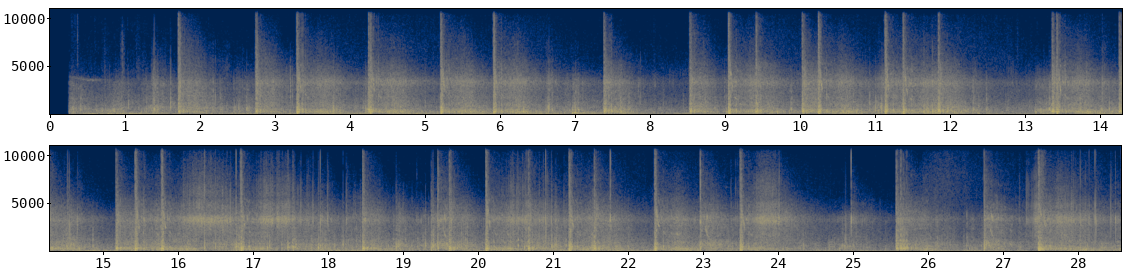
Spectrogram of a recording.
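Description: A Wolff 'Cruel Traction' consumer firework going off shot after shot, about one to two sharp bangs a second, over a continuous crackle.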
